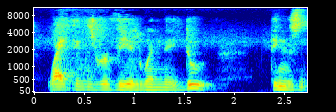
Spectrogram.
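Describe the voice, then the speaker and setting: At a moderate pace, a man talks in a fairly low, somewhat breathy voice with monotone, flat intonation. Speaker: Rastafarian spiritual video creator. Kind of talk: casual spiritual reasoning and reading aloud.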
